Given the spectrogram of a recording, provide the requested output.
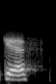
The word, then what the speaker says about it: GIF: Is it GIF or JIF? – Oh my goodness. We love to say hard G's for hard G's. So it is GIF, definitively GIF for GIF.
